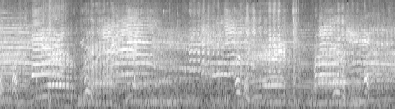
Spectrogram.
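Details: Village goats on the move in a herd bleat in bursts, wavering, vibrato-laden cries overlapping each other, with brief quieter gaps between groups of calls.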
